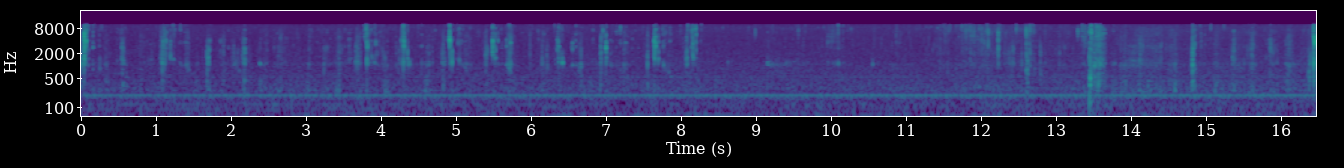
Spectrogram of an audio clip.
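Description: Close-miked chewing of crispy soy-sauce boneless fried chicken: irregular soft crunches and mouth sounds, with a lull in the middle and a louder bite near the end.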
